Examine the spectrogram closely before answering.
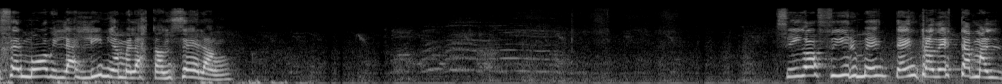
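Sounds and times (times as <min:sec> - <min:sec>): rooster crowing: 0:03.9 - 0:05.9.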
